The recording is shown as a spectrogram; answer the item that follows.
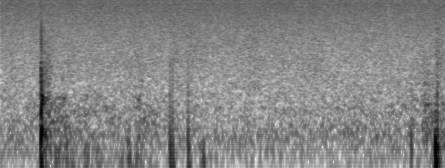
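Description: A few dull thumps over quiet room noise: a sharp one about half a second in, then two smaller ones a little before and at two seconds.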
